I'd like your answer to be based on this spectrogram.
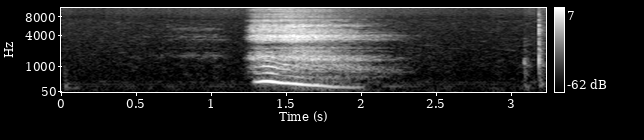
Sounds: Sigh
